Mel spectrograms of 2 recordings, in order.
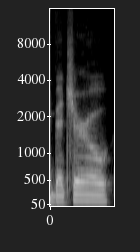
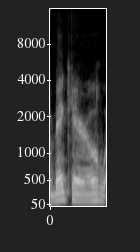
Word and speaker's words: Banchero: I like Ivy, Banchero, or Bancaro, however you want to pronounce it, and Smith.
